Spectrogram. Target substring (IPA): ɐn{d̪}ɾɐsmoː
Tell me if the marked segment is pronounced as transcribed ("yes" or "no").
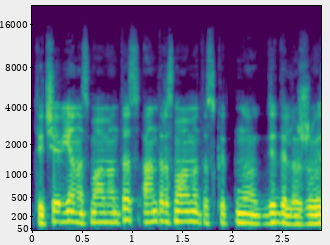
no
